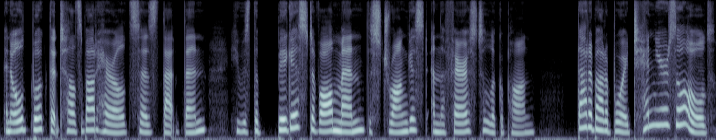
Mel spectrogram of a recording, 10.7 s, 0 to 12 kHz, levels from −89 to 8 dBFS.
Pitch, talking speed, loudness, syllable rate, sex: 235 Hz, 180 wpm, -18 LUFS, 4.2 syllables/s, female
